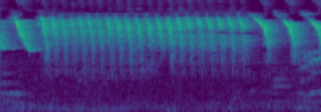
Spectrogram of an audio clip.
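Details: Small standard canary singing a cililin-style variation: a loud, rapid buzzy trill held for about two seconds, followed by three sharp descending whistled sweeps.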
